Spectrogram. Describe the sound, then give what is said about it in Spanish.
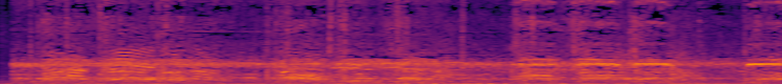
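A large crowd of protesters in Barcelona, residents and shopkeepers fed up with insecurity in the city, chants the slogan "Barcelona no funciona" in unison, voices rising and falling in steady rhythmic phrases, while sharp metallic clangs of pots banged in a cacerolada ring out continuously throughout. “Se entiende perfectamente lo que dicen en esa cacerolada.”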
